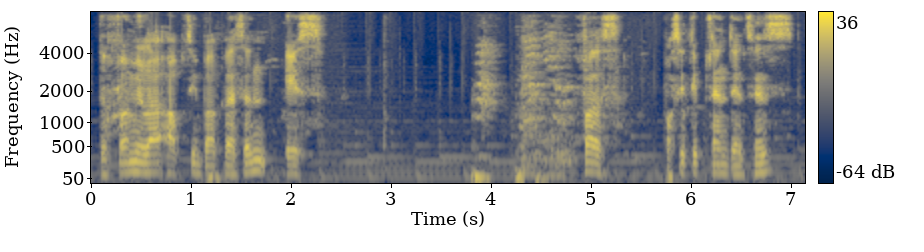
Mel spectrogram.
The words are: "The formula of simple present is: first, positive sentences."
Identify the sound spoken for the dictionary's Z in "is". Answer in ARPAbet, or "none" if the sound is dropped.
S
